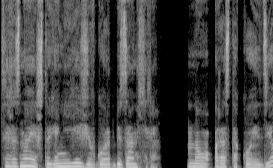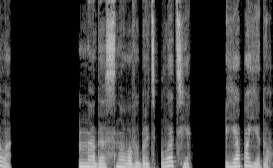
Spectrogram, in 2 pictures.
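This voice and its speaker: A woman voicing a calm, sensible pregnant young woman who speaks evenly with dry irony. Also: medium pitch, normal speed, no echo, close to an everyday voice. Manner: calm, wry.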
